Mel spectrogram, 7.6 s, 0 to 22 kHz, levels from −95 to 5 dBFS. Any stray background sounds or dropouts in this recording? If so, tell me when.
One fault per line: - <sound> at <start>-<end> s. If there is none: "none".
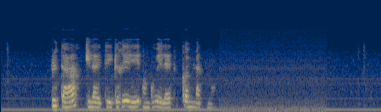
none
